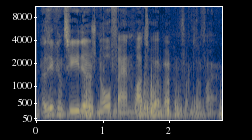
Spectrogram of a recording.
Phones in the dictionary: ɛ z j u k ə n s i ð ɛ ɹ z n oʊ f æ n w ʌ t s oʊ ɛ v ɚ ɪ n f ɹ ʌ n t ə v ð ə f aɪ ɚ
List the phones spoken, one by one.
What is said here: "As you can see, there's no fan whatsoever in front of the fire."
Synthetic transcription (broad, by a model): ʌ z j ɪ k ə n s i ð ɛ ɹ z n oʊ f æ n w ʌ t s oʊ ɛ v ɚ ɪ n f ʌ t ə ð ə f aɪ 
